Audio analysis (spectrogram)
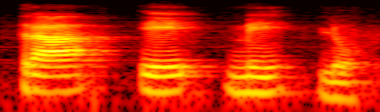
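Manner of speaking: TRÁEMELO split into tra-e-me-lo; tráemelo slowly, one syllable at a time. Shown as a demonstration. Teacher showing the class the word with enclitics, syllable by syllable.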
